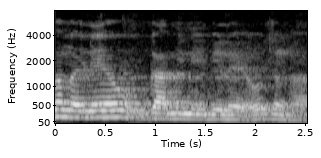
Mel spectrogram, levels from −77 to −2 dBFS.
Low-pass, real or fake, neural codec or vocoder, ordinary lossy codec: none; real; none; none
